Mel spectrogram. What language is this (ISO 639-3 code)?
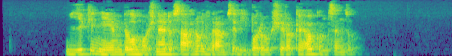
ces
